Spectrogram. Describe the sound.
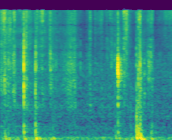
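Soft rustling and snapping of a deck of cards being handled, a few brief papery bursts standing out against a quiet background.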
